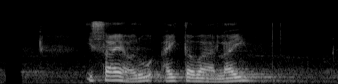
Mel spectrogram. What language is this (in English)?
Nepali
